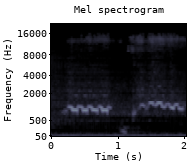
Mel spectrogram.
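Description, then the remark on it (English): A person whistles an imitation of a warbler's song: a run of quick, wavering mid-pitched notes, a brief pause, then a longer rippling trill, over a low steady hum. “Well, here's your standard warbler.”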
